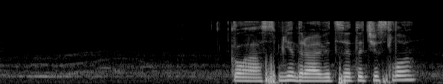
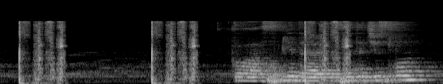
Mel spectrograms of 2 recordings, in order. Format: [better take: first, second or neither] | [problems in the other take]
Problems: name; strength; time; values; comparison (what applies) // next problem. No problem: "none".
first | background sound (Writing); 4 dB below the speech // room echo; dies away in 0.8 s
